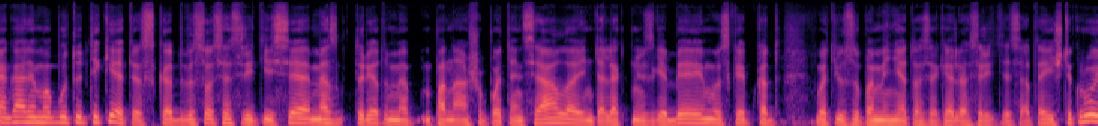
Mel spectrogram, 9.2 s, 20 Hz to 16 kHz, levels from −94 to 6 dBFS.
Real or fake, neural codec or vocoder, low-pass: fake; codec, 44.1 kHz, 7.8 kbps, DAC; 14.4 kHz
